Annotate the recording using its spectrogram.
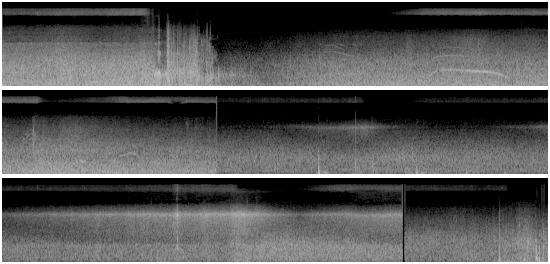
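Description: A kayak paddle splashes in the water.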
